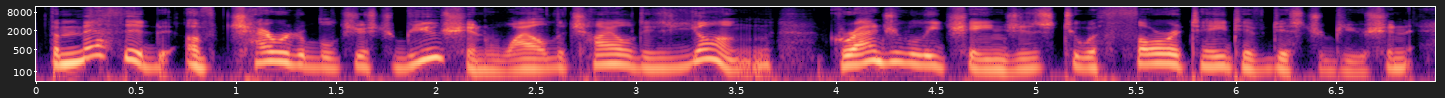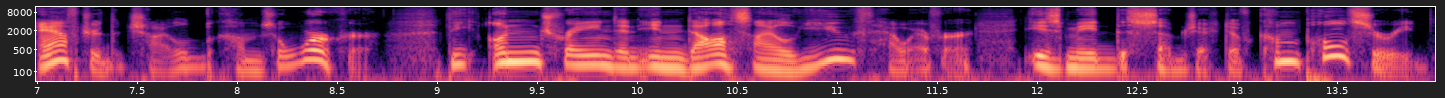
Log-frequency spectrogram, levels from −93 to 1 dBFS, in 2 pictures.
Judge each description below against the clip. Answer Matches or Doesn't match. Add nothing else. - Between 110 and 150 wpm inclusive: Matches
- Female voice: Doesn't match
